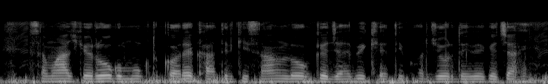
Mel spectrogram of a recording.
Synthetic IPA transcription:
səmaːd͡ʒkeɾoːɡmʊkt̪kəɾekʰaːt̪ɪɾkɪsaːnloːɡked͡ʒajbikʰeːt̪ipəɾd͡ʒoːɾd̪eːweket͡ʃaːɦĩ

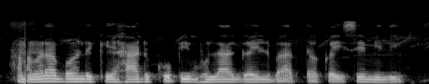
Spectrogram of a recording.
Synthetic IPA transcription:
həmɾabəɳɖkeɦaɾɖko̰pibʱulaɡəɪlba̰t̪ːə̰kəɪsemili

